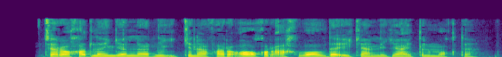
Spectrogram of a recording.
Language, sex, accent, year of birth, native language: Uzbek, male, Farg'ona, 2000, Uzbek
